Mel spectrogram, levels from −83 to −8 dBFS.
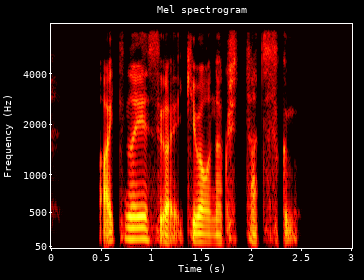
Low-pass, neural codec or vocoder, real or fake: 7.2 kHz; codec, 16 kHz, 8 kbps, FunCodec, trained on Chinese and English, 25 frames a second; fake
